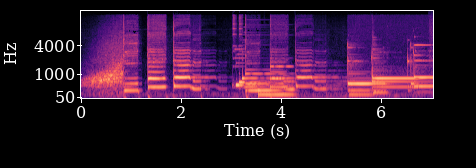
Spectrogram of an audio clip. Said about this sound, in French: L'un de vos best-sellers ou chef-d'œuvre euh, par sa notoriété, c'est la signature sonore de la SNCF. On l'a en tête, mais on n'a pas forcément en tête qu'il y a autant de versions différentes.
